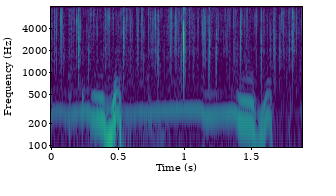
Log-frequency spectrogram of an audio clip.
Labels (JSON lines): {"label": "biophony, cascading saw", "recorder": "SoundTrap 600 or HydroMoth"}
